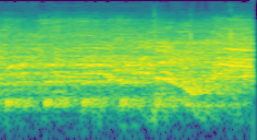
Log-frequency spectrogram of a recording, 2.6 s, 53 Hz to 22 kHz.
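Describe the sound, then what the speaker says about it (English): A crowd of fans cheers for Sri Lanka at a FIBA 3x3 Asia Cup men's basketball game against the Republic of Korea, a loud, continuous roar of many voices with rising shouts. "Sri Lanka has a lot of people cheering for them"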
